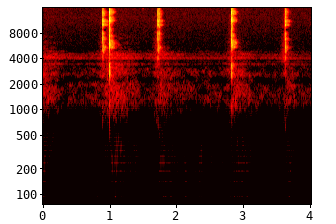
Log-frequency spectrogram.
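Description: Faint, sharp clicks of a computer mouse: a quick double click about a second in, then single clicks spaced about a second apart.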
